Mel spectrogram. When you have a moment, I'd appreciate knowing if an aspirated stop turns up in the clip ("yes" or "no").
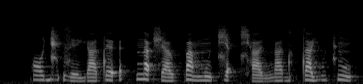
yes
